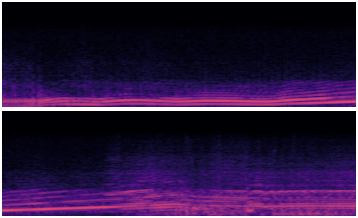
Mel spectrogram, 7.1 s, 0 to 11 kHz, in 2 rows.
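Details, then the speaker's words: 2007 Honda Civic Si, stock ECU tune, Password JDM carbon fiber powerchamber intake, fully warmed up, hard acceleration: note climbs smoothly then turns sharper and louder near the top at aggressive VTEC crossover; healthy pull. "I'm gonna smash some gears out right here. Hopefully you can get a good indication of what it sounds like. VTEC crossover is pretty aggressive, so here it goes."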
